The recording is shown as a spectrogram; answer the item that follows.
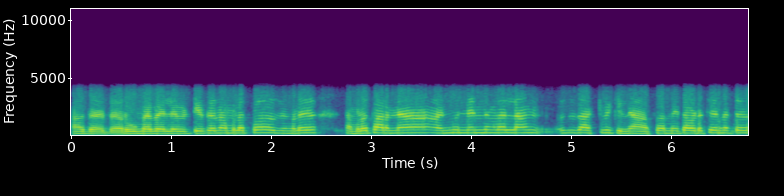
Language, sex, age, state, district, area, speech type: Malayalam, female, 30-45, Kerala, Palakkad, rural, conversation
